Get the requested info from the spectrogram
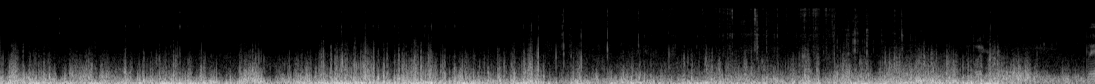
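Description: Footsteps crunching and rustling through dry cereal stubble, an irregular run of short crackles, over steady wind buffeting the microphone.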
